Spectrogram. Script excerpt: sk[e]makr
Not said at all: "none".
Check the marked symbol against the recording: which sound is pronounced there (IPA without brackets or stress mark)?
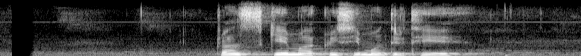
e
